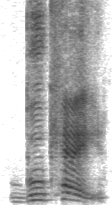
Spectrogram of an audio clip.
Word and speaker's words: bouquet: sensitivity bouquet also pronounced like the buffet ballet bouquet like an a or an a y at the end bouquet vehicle vehicle dehumidifier dehumidifier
